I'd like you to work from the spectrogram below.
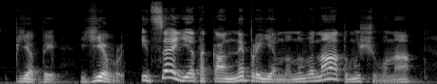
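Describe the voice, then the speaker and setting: Heard on a very clean recording with a silent background, a man with a fairly high pitch talks in a plain, everyday voice with lively intonation. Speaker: finance video blogger. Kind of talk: tutorial.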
